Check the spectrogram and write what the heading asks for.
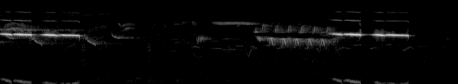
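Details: Loud, pure high whistles from a Black-capped chickadee, each held steady then dropping slightly, with a soft buzzy trill in the middle and a pause before the final whistles.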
